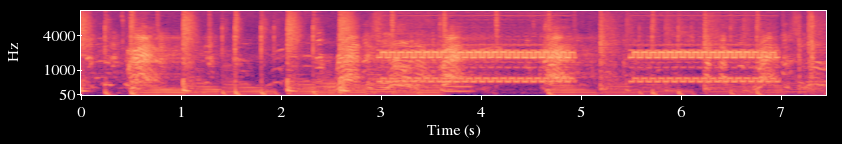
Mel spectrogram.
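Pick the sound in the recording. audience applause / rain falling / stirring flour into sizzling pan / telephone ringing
telephone ringing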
